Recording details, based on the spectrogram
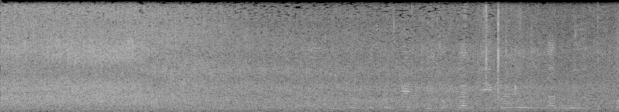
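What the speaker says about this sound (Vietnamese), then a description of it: "Nước chảy này, con sông này thì chả có con cá nào tồn tại rồi." Water flows in a fishless river in the mountains, a steady, broad rushing roar that fills the whole scene with constant close turbulence, with faint wind in the background.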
